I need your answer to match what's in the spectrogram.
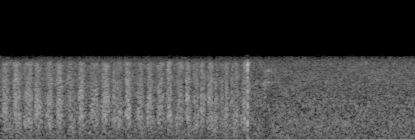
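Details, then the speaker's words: Tape-recorder speaker after its rear nut was unscrewed and refitted, recorded close up on a phone: a scratchy rubbing repeats three to four times a second for about three seconds, then stops. The voice coil is scraping the magnet. "Now, if you can hear the voice coil scraping on the magnet there."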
